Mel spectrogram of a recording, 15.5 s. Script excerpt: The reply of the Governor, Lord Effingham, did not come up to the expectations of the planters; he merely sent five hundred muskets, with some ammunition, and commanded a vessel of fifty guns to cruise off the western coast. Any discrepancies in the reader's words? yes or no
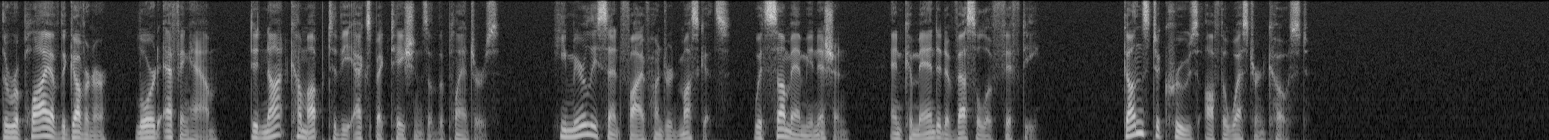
no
